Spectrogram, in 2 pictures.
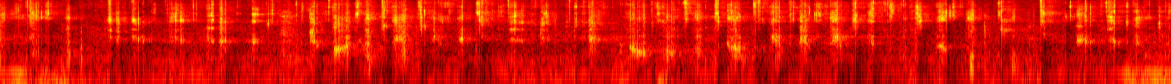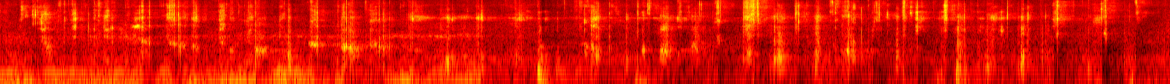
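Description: Close-up crunching and chewing of a crumbly, chalky white food: many short, sharp crunches as it is bitten and ground between the teeth, with a low drone for several seconds in the middle.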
